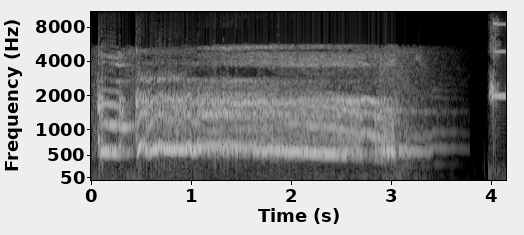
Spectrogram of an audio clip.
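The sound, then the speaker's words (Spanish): A rooster crows loudly as the station sound of Radioactiva radio, one long sustained cock-a-doodle-doo that holds steady for about three seconds before trailing off, followed by a brief new sound at the end. “En este radio se escucha El Gallo de Radioactiva.”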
